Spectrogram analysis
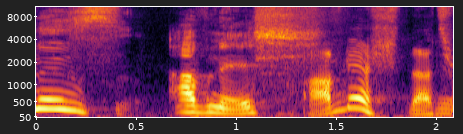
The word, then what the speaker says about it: Avnish: My name is Avnish. Avnish. That's right. All right. So Can you say my name? Avnish.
